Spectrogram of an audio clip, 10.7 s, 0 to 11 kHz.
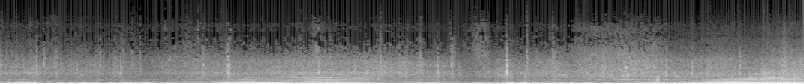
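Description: Honda Prelude's H22A1 2.2-litre VTEC four-cylinder engine heard from inside the cabin while driving, its note rising and falling in pitch as the car speeds up and slows, with a brief dip about six and a half seconds in. The engine is running on freshly set ignition timing.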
